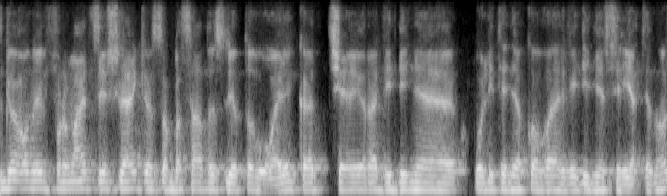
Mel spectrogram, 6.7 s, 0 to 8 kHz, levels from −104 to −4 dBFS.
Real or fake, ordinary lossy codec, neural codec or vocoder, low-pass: fake; Opus, 24 kbps; codec, 24 kHz, 3 kbps, HILCodec; 7.2 kHz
